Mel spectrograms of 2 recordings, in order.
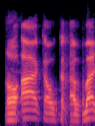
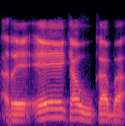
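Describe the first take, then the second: First: The first word has open a vowels. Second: The first word has vowels leaning toward e.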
